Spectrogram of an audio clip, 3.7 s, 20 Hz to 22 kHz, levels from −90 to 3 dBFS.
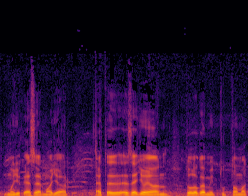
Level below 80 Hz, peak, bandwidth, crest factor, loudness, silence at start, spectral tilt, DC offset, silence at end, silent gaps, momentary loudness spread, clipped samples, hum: -46 dBFS; -6 dBFS; 15 kHz; 18 dB; -23 LUFS; 0 s; -6 dB/octave; under 0.1%; 0 s; none; 10 LU; under 0.1%; none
